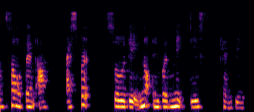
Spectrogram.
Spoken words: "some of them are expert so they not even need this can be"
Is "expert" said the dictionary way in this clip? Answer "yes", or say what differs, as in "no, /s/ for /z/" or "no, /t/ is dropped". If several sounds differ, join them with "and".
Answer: no, /k/ is dropped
